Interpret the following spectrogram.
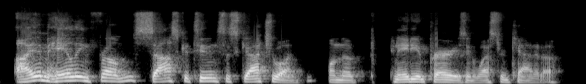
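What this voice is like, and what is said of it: Canadian accent. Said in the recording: “you were Canadian... Your accent... The A. That's always a dead giveaway.”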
